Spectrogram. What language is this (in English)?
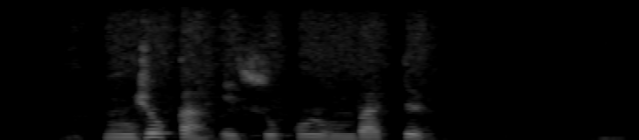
Mbo (Cameroon)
